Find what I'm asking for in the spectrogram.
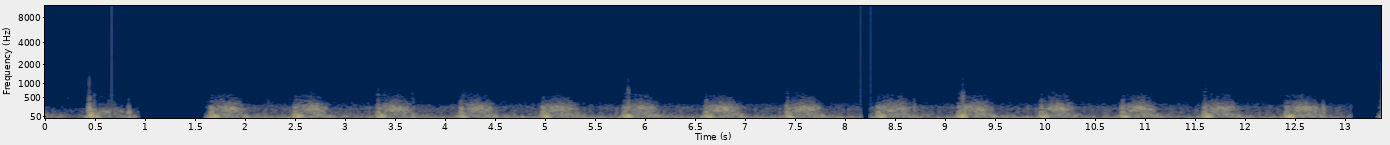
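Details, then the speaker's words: Bioprosthetic heart valve: regular heartbeat about 73 a minute with a soft murmur between normal-sounding heart sounds, as heard with a functioning biological prosthesis. "as próteses biológicas apresentam sobre os suaves quando estão funcionais e com as bolhas normal fonéticas"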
